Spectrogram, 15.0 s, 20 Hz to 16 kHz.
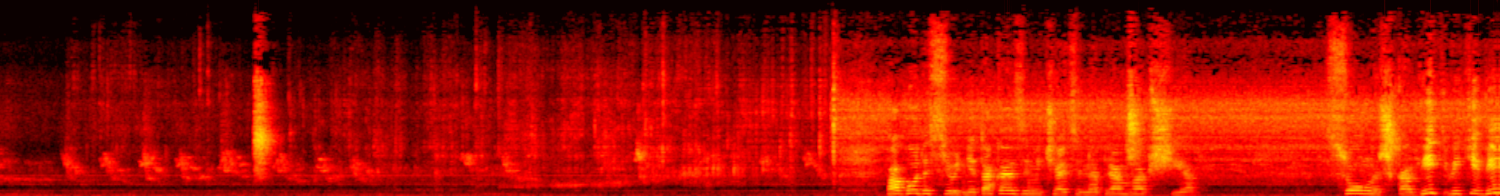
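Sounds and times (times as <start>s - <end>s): water trickling into glass jar: 3.2s - 8.4s.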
